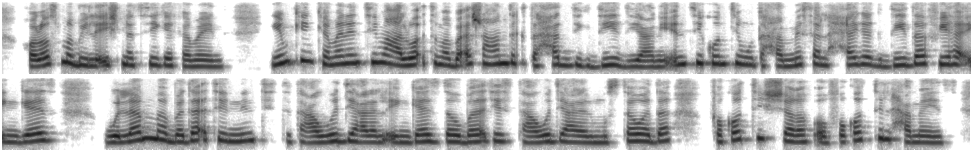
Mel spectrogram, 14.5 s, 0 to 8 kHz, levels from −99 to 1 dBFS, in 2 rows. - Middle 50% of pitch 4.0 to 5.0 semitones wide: Yes, average, 4.3 semitones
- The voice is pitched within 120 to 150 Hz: No, very high, 265 Hz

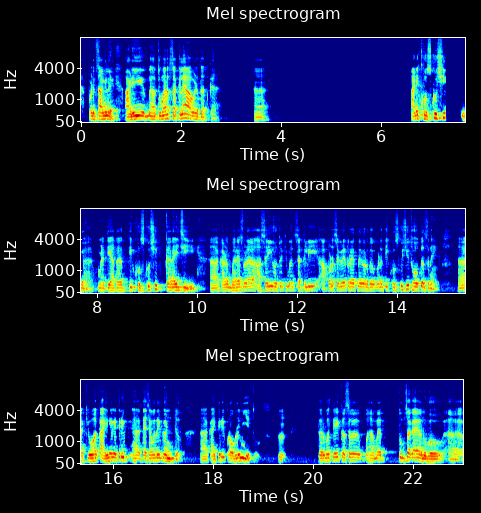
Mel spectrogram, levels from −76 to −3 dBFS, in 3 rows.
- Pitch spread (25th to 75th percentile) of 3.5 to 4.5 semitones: No, average, 2.8 semitones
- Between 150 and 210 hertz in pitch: No, medium, 140 Hz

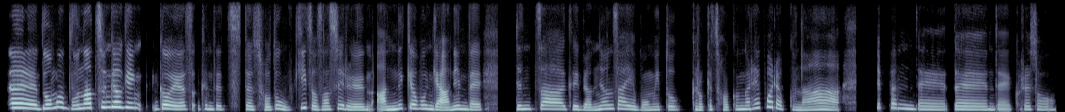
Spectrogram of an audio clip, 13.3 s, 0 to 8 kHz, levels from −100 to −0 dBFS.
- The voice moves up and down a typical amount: Yes, average, 4.3 semitones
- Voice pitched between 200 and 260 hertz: Yes, high, 225 Hz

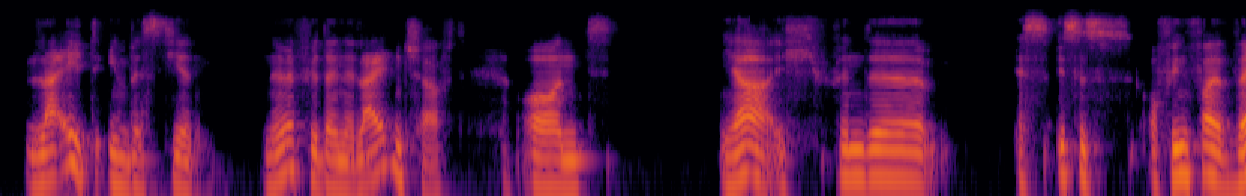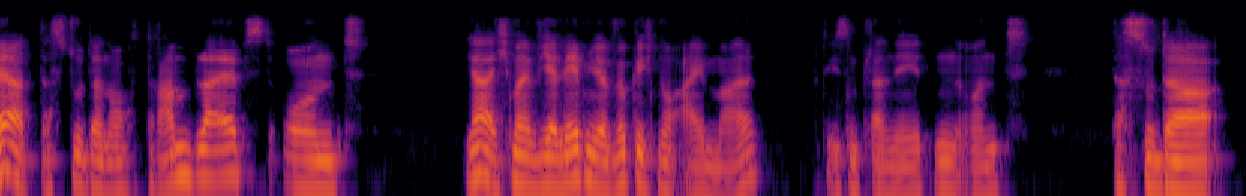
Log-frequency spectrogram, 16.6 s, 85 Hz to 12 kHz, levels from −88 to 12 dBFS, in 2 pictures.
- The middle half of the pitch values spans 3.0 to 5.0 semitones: Yes, average, 4.2 semitones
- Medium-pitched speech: No, low, 110 Hz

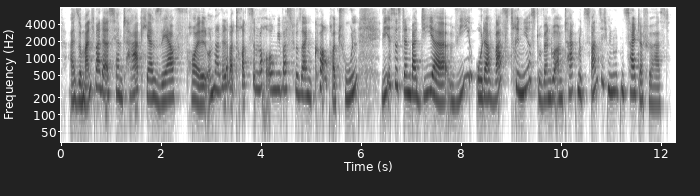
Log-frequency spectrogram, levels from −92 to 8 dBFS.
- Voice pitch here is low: No, high, 220 Hz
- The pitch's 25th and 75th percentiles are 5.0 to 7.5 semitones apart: Yes, wide, 5.4 semitones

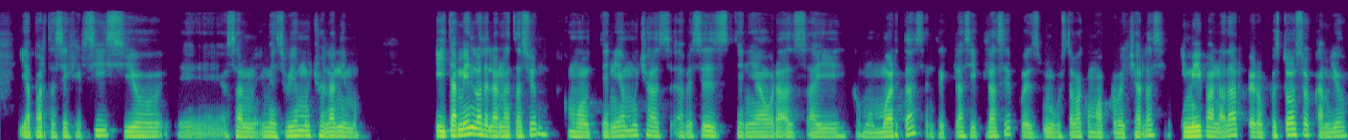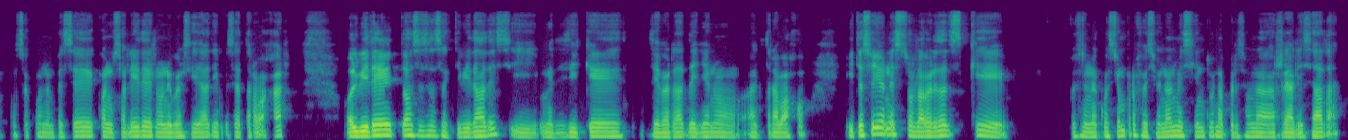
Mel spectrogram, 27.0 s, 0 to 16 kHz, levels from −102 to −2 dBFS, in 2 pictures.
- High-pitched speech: No, low, 115 Hz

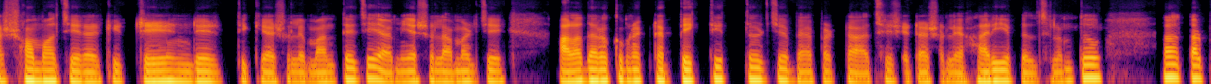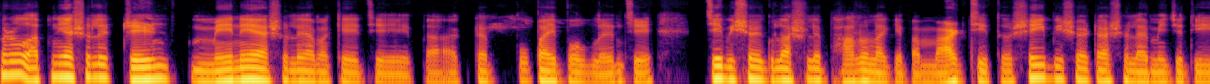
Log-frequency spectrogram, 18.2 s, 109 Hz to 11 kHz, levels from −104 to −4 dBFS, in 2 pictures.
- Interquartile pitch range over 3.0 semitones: Yes, average, 3.6 semitones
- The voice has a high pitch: No, low, 115 Hz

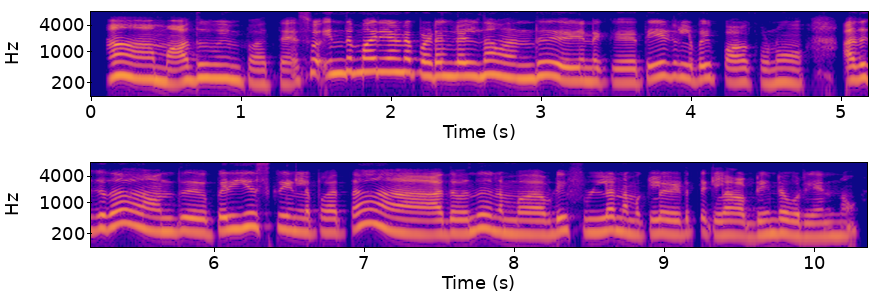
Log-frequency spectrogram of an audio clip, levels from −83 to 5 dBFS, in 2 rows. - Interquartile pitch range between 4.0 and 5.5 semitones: Yes, average, 4.5 semitones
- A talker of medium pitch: No, high, 230 Hz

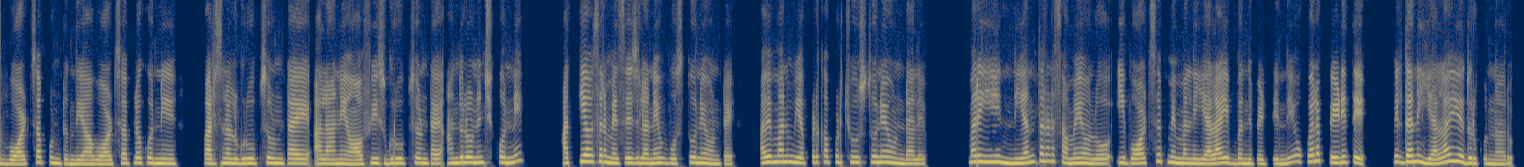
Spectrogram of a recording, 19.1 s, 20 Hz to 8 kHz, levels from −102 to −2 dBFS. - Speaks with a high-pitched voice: Yes, high, 225 Hz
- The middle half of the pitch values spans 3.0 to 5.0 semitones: Yes, average, 3.6 semitones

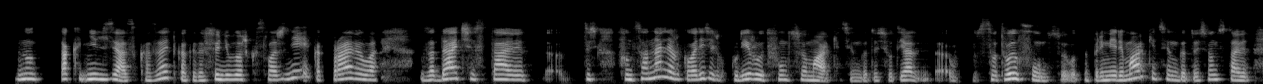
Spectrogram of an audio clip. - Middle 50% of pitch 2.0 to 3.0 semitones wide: No, average, 3.7 semitones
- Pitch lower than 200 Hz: No, high, 220 Hz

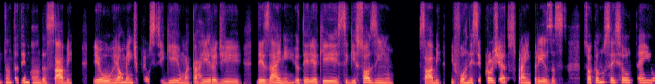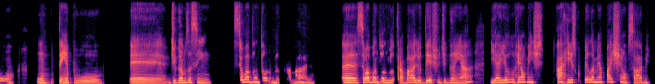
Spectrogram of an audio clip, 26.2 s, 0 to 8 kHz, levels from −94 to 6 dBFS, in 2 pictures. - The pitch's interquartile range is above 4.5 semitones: No, average, 4.0 semitones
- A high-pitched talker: No, medium, 180 Hz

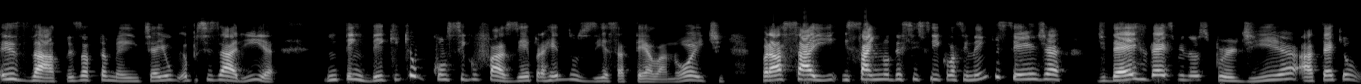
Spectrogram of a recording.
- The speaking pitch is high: Yes, high, 205 Hz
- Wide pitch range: No, average, 4.7 semitones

